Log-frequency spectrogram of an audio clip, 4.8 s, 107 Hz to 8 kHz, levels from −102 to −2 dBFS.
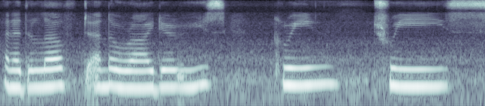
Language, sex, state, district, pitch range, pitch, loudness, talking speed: English, female, Nagaland, Dimapur, 235-255 Hz, 240 Hz, -13 LUFS, 110 wpm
